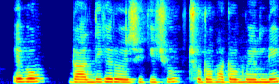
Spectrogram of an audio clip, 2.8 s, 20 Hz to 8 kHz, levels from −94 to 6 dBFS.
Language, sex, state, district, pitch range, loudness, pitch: Bengali, female, West Bengal, Jalpaiguri, 250-275 Hz, -18 LUFS, 255 Hz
